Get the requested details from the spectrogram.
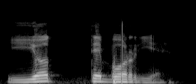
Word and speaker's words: Göteborg: So if you were curious how to pronounce Göteborg, it's the Swedish pronunciation Göteborg.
